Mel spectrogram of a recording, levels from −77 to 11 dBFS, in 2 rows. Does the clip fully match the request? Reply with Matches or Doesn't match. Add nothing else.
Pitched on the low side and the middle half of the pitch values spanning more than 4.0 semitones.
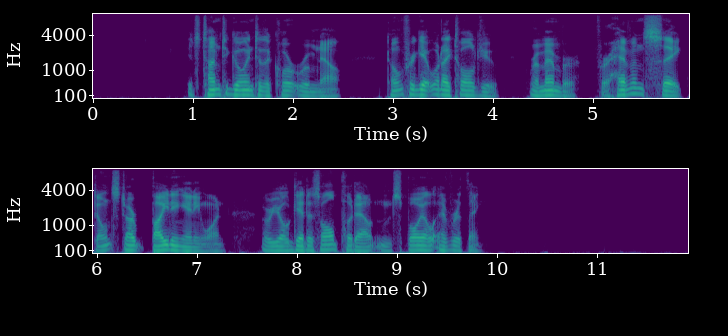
Doesn't match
